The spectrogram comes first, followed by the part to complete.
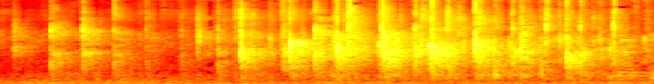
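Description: A small audience applauding: a few scattered claps at first, building to dense clapping about a second and a half in, then thinning out near the end.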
